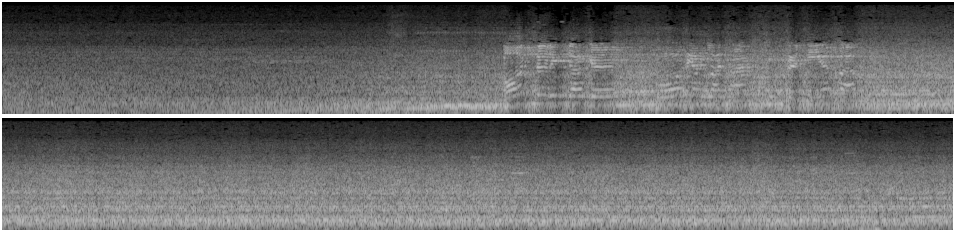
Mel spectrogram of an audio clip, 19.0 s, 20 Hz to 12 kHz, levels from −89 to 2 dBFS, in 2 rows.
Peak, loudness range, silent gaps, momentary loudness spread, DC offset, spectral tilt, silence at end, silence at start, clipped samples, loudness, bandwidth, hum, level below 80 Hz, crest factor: -10 dBFS; 8 LU; none; 14 LU; under 0.1%; -5.5 dB/octave; 0 s; 0 s; under 0.1%; -25 LUFS; 11.5 kHz; none; -46 dBFS; 16 dB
